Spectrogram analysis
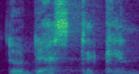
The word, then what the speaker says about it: Dodes'ka-den: But the kid, this little keeps going the whole time, doestan, doestan, doestan, which I'm very thankful for because he taught me how to say the title.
